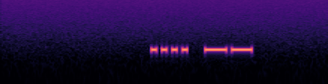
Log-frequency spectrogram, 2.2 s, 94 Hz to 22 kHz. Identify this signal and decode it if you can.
Morse code, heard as a keyed tone, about 35 wpm, 880 Hz. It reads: HM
